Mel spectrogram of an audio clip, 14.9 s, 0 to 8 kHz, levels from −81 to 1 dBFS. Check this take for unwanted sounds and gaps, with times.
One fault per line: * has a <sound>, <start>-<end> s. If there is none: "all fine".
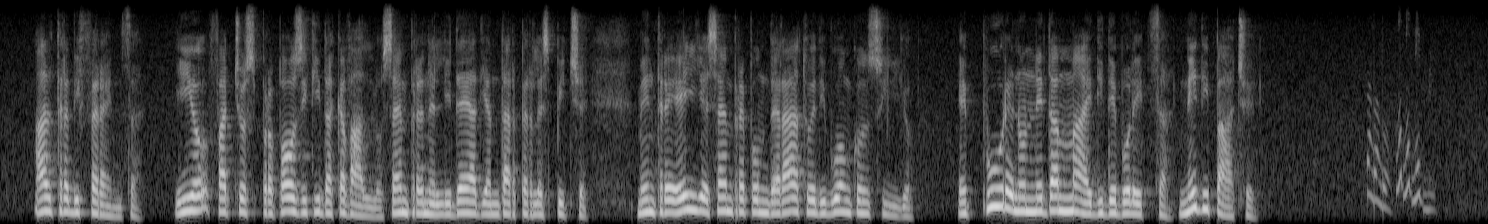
* has a chirp, 13.7-14.4 s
